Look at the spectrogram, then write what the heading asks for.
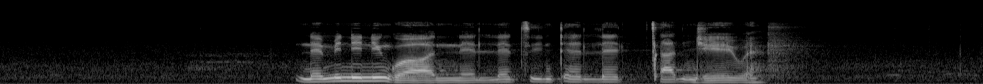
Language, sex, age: Swati, male, 25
